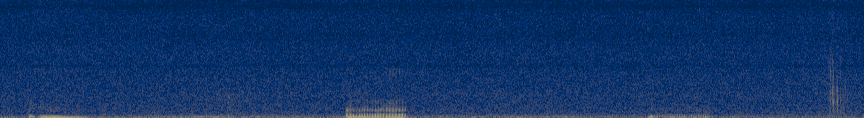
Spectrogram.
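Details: Doby the dog snoring: soft, low rasping breaths recur, with one louder, rougher snore lasting about a second midway and a fainter one later, in a quiet room.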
